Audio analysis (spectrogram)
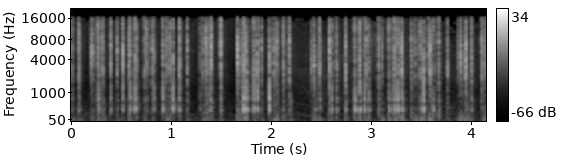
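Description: Long nails tap and scratch across the front cover of a blue hardcover book with a glossy jacket, held upright. The result is a rapid, uneven string of dry, clicky taps with a hollow tone around 320 Hz, mixed with brief scratchy rasps. Each tap dies away almost at once.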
